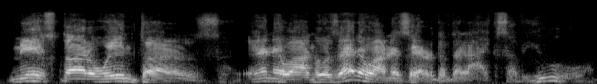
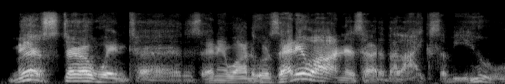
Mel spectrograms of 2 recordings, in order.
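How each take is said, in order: First: It is spoken in a Russian accent. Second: It is spoken without a Russian accent, still harsh. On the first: "he doesn't have a Russian accent" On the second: "it's not as harsh"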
